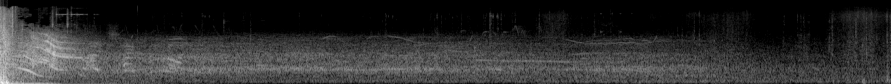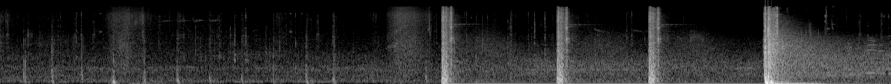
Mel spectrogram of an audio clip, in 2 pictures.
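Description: A rifle fires loud single shots with echoes.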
